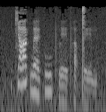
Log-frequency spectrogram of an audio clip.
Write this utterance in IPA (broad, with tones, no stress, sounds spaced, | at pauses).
t͡ɕ aː˥˩ k w ɛː˧ k uː˧ pʰ l eː˩˦ pʰ a˨˩ p̚ t eː˨˩ m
